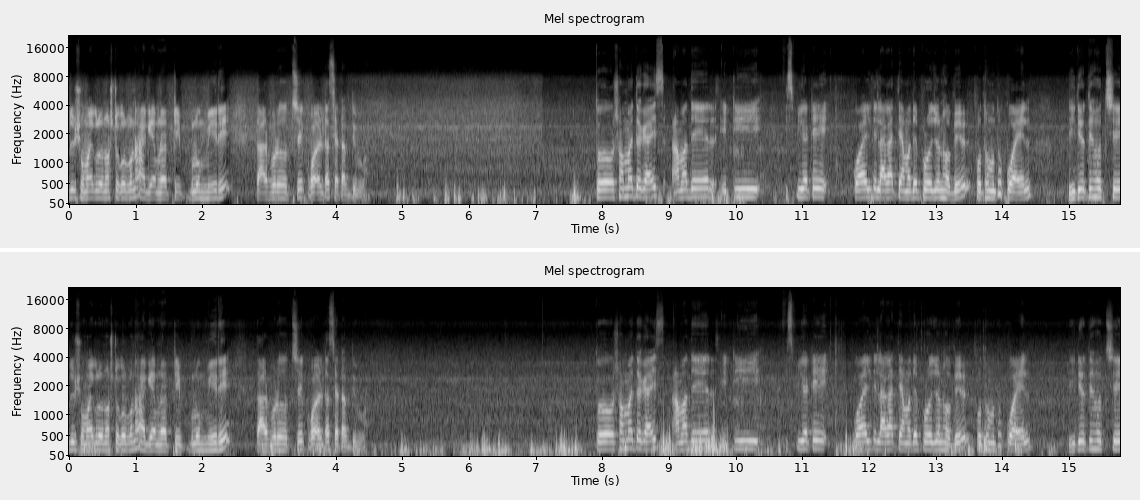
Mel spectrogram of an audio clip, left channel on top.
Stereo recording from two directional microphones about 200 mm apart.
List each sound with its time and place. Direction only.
0.0 s speech: centre (ahead or behind)
7.9 s speech: 45° left (ahead or behind)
